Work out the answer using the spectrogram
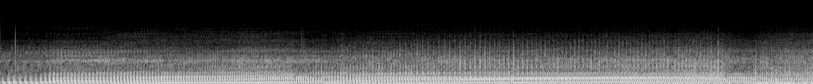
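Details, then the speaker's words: Pitsterpro XTR250 single-cylinder bike on first ride, bogging in first gear, idling in a parking lot: idle sags and catches irregularly, stumbling; owner suspects it needs carburetor work or has old fuel, not confirmed. "i'm gonna pull into this parking lot and look at it yeah it's on but um it's a stump it's like stumbling a bit in the uh the carburetor wow that sounds terrible"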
